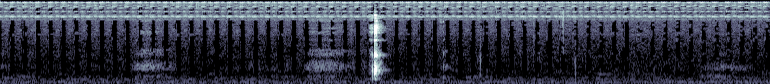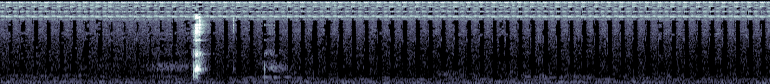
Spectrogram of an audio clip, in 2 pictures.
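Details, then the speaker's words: Hiccups, which the person says are painful and put down to eating too much macaroni: two sharp, abrupt hiccups several seconds apart in a quiet room. "Anyways, I got the hiccups. So, yeah. Just to let you know I got them."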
